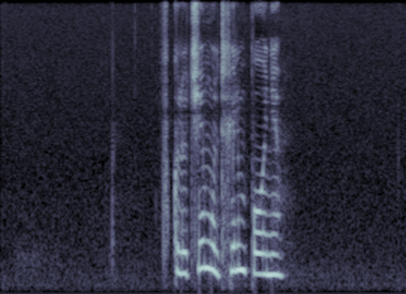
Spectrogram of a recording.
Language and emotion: Russian, neutral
